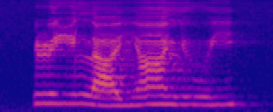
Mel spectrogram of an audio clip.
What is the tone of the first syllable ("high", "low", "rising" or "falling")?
high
